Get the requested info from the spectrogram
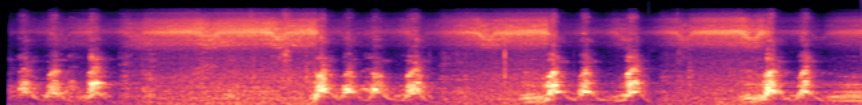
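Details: Large bulldog barking in agitation at a picture it hates: sharp, harsh barks, some doubled or in quick triplets, at irregular intervals, over a steady high hiss.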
